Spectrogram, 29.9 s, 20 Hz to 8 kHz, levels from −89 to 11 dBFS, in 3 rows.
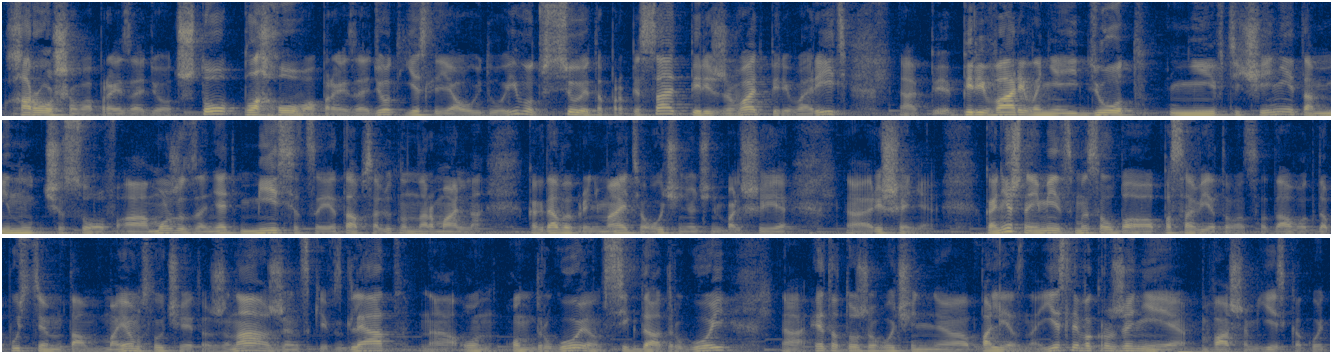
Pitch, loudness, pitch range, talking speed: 125 Hz, -28 LUFS, 110-135 Hz, 135 wpm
